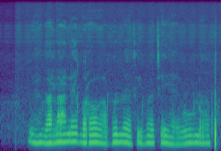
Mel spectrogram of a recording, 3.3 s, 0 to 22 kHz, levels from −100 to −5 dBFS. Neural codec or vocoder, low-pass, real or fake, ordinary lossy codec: none; none; real; none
